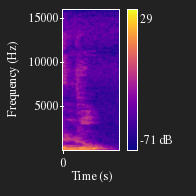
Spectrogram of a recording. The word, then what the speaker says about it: loup: Autre exemple avec lupus en latin, le loup en français, une seule syllabe, lupo en italien, deux syllabes.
